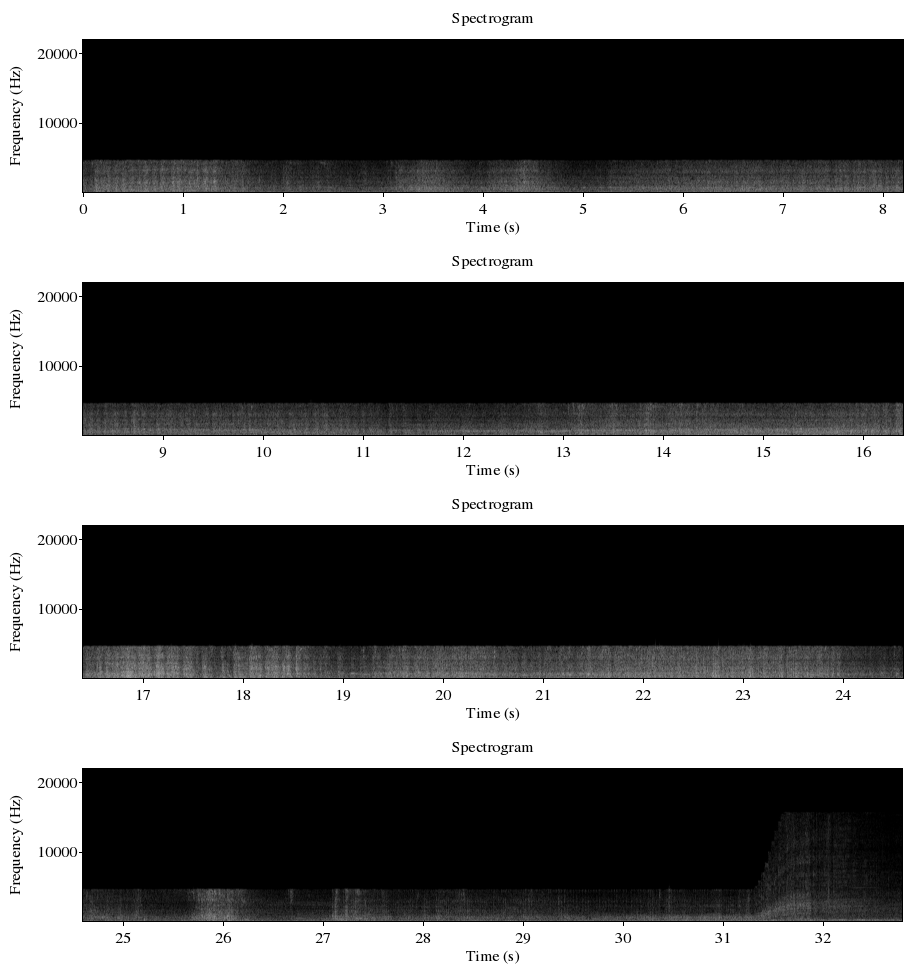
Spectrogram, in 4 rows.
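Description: RS4 RC drift car running on a wet tiled surface: its motor whine and tyre noise swell and fade as it accelerates and slides past, loudest about 17 seconds in.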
